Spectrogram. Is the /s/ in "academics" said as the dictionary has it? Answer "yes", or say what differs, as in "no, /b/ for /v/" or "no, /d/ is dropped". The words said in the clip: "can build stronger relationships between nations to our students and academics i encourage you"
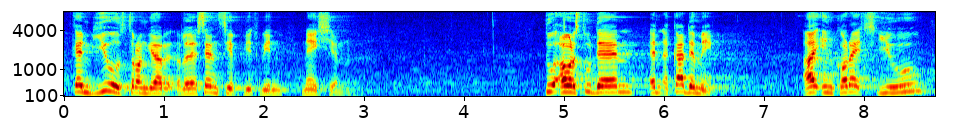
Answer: no, /s/ is dropped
